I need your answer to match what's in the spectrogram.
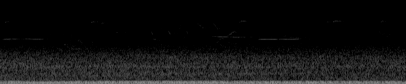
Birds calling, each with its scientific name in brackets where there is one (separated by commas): Yellow Warbler (Setophaga petechia), Black-capped Chickadee (Poecile atricapillus)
